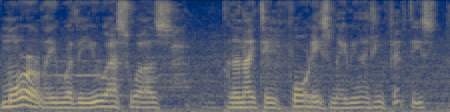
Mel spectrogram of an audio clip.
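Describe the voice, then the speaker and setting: Audible room echo surrounds a man's voice of medium pitch. He speaks at a moderate pace. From Cuba, raised in US (Miami, New York). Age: 60s. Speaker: traveler. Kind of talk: casual chat. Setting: restaurant.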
